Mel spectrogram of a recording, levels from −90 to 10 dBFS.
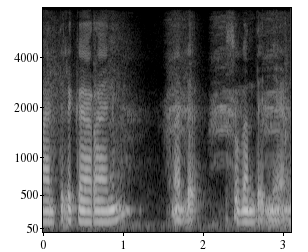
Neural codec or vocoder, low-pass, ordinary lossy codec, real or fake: none; none; none; real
